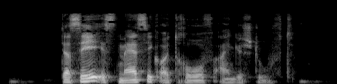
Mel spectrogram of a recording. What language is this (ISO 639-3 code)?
deu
